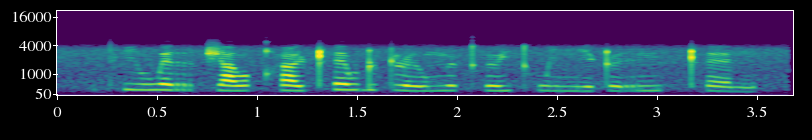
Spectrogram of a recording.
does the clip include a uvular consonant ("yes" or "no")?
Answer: yes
